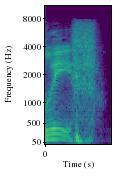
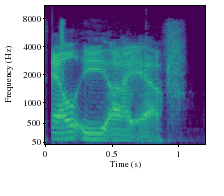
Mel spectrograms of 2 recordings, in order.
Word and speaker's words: Leif: My name is Leif. Most people, it's Leif, right? But people could either spell it grammatically correct or as leaf in a tree or get it totally wrong and put an S in there.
